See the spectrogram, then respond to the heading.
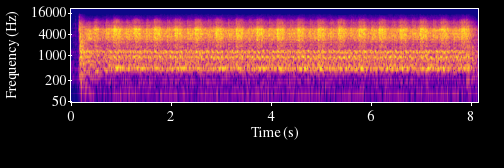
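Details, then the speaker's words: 1975 Ford F100 cranks evenly, about two turns a second, for eight seconds without firing; no fuel seen reaching the fuel filter, which needs replacing, so a no-start from no fuel delivery. "I'm not seeing any juice being propelled into the filter try to start it just a quick yeah okay keep trying"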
